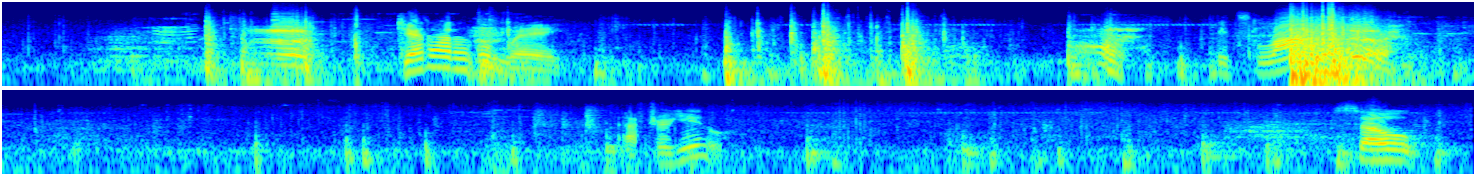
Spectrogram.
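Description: A younger man speaks sharply nearby.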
